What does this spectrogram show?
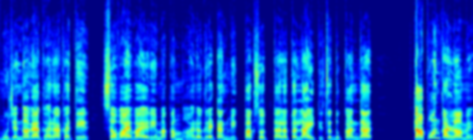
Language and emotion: Goan Konkani, angry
